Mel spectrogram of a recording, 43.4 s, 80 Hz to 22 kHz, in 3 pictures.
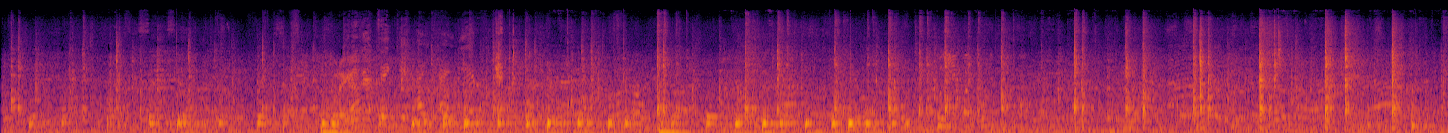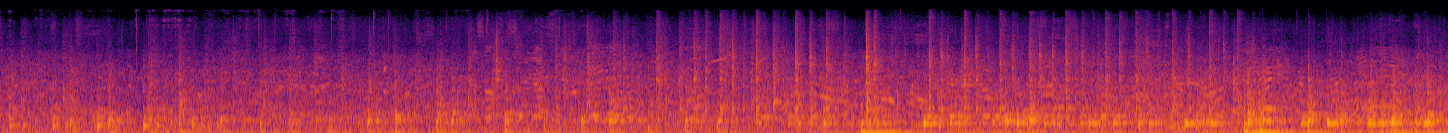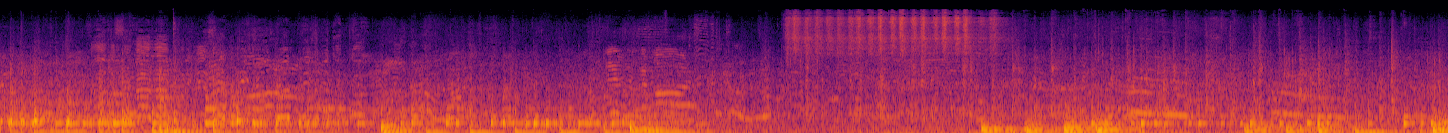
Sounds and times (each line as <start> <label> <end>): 0.0 conversaciones 14.9
15.7 conversaciones 43.4
19.2 tambores 43.4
